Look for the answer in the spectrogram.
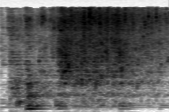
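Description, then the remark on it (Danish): A toilet flushes with a rushing gush of water that swells quickly, then settles into a steady, hissing swirl as the bowl drains and refills, with no voices present. “På toilettet. Måske du bare trækker ud og så ikke tænker mere over det.”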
